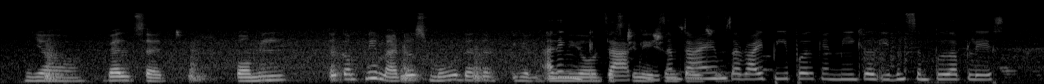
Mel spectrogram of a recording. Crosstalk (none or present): present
